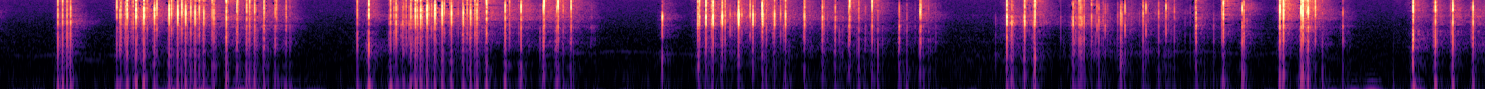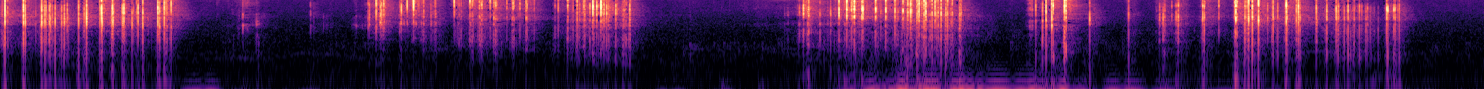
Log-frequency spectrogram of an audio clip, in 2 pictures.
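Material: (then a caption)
Plastic. Long nails scratch the surface of a small pink plastic facial cleansing brush, the cleansing pad, producing bursts of dense, bright, crackly scratching separated by short pauses. The scratching comes in rapid, fairly uneven strokes, with the loudest and fullest burst near the end.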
